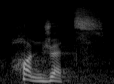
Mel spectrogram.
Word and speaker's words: hundredths: Emphasize as you pronounce it, hundredths.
